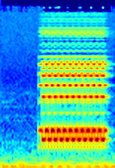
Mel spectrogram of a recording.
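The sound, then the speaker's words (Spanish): A telephone rings on a bedside table: a single loud, bright electronic trill, steady for about a second before it cuts off, with nothing else heard. “El teléfono de su mesita de noche sonó, provocando que se despertara con una sacudida.”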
